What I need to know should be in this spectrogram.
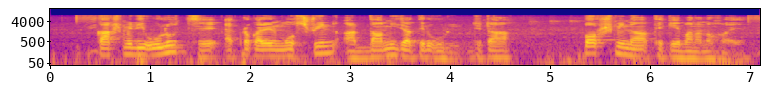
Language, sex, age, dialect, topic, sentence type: Bengali, male, 31-35, Northern/Varendri, agriculture, statement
